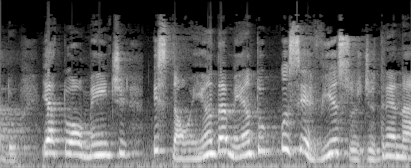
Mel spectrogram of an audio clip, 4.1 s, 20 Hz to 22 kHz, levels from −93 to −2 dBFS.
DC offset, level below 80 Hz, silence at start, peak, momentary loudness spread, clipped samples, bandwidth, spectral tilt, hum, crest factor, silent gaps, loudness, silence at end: under 0.1%; -34 dBFS; 0 s; 0 dBFS; 6 LU; 0.3%; 15.5 kHz; -3.5 dB/octave; none; 12 dB; none; -12 LUFS; 0 s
